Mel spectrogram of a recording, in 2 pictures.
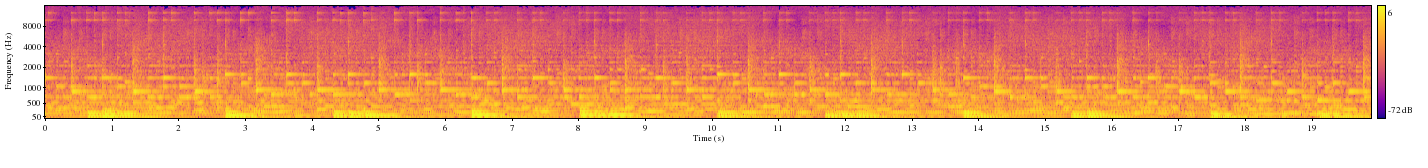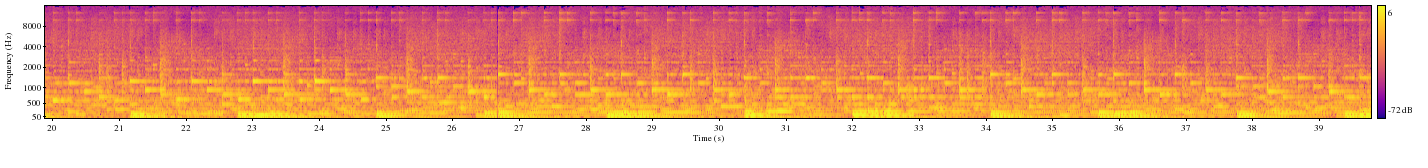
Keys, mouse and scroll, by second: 2.2-5.8 drag, 8.0-11.5 drag, 13.6 click, 14.8-18.0 drag, 19.4-23.1 drag, 24.8-32.8 drag, 32.8 scroll down 1, 33.9-35.7 middle drag, 35.7 scroll down 1, 38.6 click.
